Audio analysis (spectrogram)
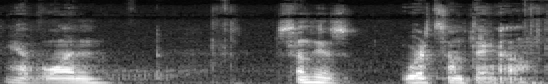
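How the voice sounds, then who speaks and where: A middle-aged man with a Boston accent gives casual pack-opening commentary, rambling and self-deprecating as he fumbles card names. His voice is deep, steady, and creaky, at a normal speed. There's noise in the background.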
